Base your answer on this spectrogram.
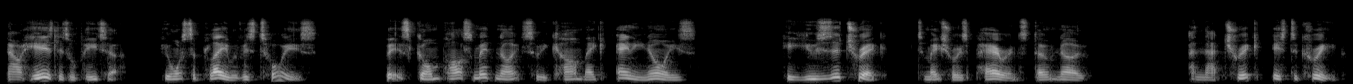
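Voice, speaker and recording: A man's voice: mid-range voice, fairly bright tone. A man reading his own rhyming children's story aloud, expressively, with dramatic emphasis and sing-song refrains. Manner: dramatic emphasis on key words.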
